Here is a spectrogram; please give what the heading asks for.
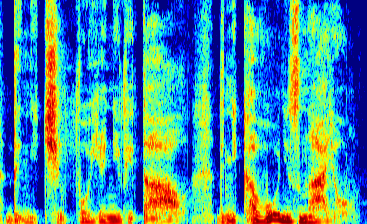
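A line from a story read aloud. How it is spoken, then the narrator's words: Pleased, smiling whisper. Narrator (Russian): довольно улыбался, и шептал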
